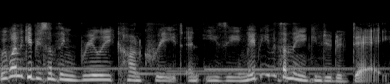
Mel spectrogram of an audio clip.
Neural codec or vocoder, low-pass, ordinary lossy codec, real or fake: none; 7.2 kHz; AAC, 32 kbps; real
